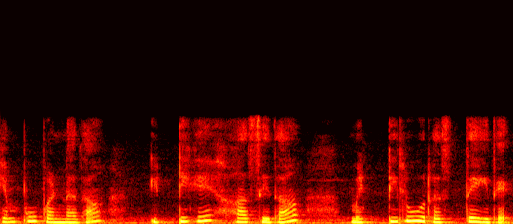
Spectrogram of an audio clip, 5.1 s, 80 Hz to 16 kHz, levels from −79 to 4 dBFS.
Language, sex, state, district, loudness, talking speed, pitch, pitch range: Kannada, female, Karnataka, Bangalore, -14 LUFS, 80 wpm, 260 Hz, 240-315 Hz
